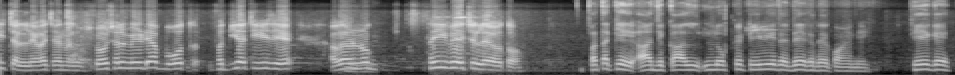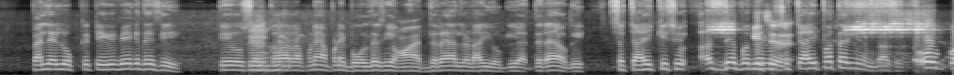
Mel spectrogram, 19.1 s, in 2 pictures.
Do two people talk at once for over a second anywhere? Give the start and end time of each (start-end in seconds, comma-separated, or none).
none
